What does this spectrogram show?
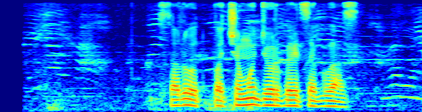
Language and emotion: Russian, neutral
